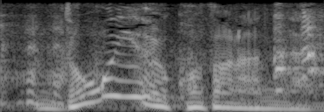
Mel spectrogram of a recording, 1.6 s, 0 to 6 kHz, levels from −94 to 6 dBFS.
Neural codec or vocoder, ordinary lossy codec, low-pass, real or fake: none; none; 5.4 kHz; real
